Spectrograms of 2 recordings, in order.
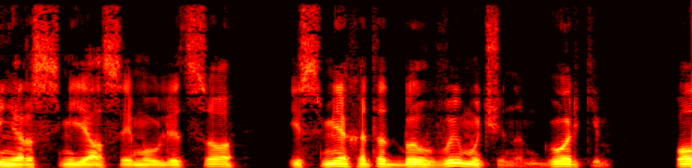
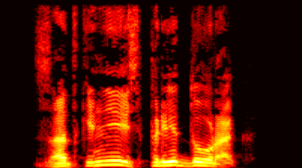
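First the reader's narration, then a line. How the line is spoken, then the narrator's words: Bark. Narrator (Russian): рявкнул Сакс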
